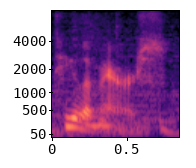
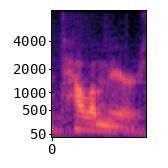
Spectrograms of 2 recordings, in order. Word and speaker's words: telomeres: of DNA that are called telomeres or telomeres they're pronounced both ways they become riddle as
